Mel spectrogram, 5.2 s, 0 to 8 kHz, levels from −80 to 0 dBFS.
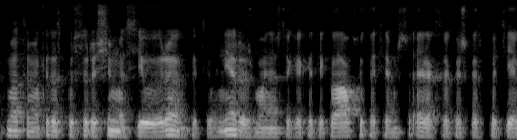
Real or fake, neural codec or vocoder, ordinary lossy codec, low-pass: real; none; Opus, 64 kbps; 7.2 kHz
